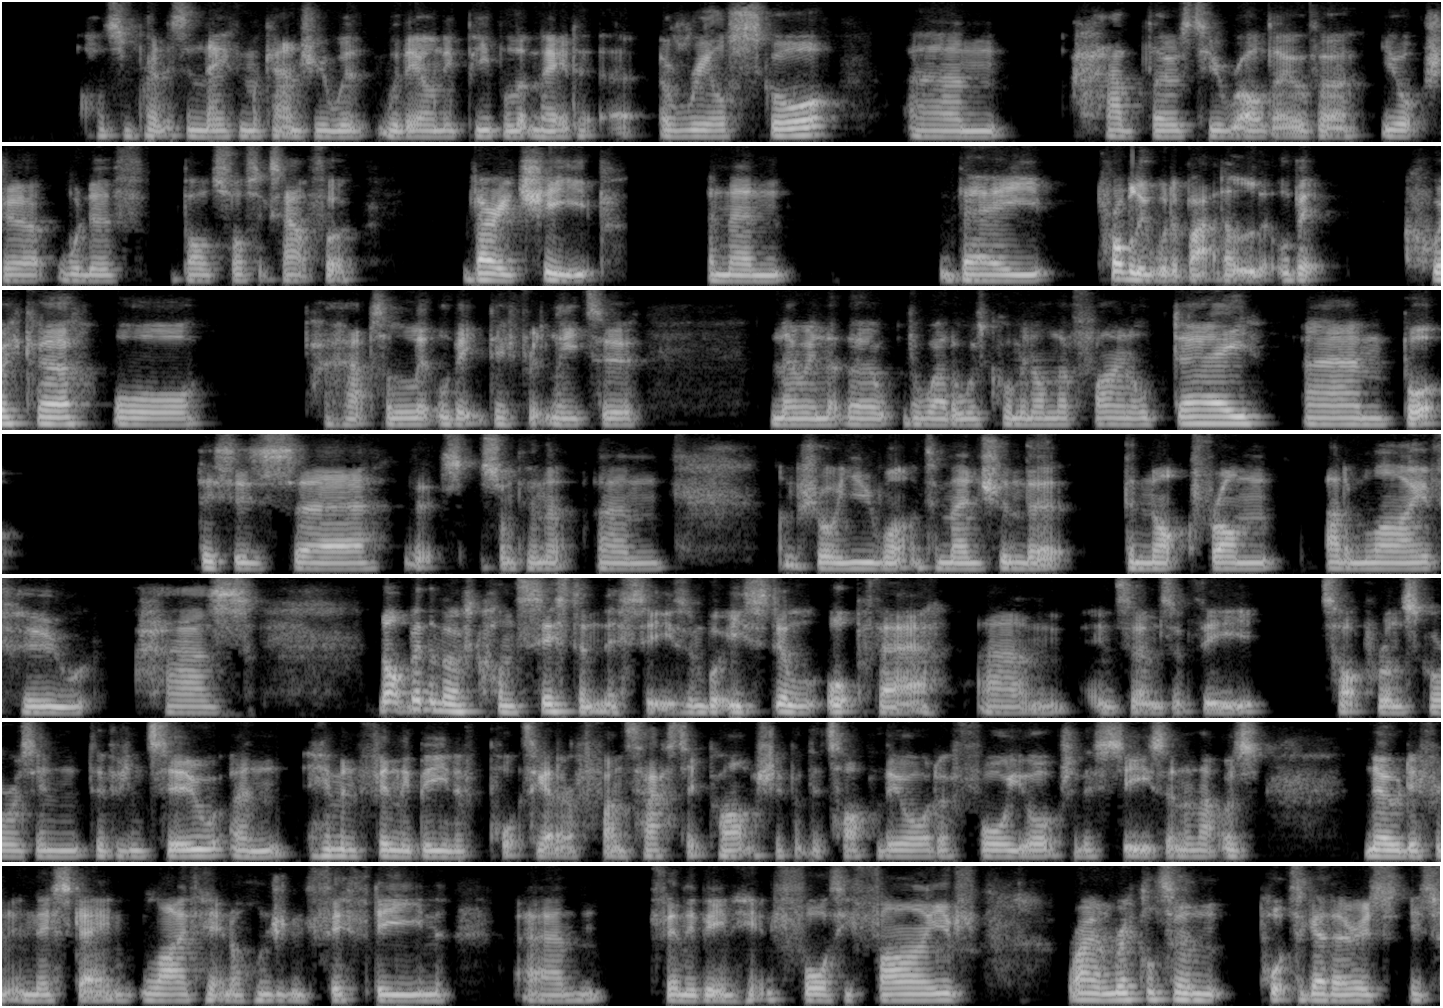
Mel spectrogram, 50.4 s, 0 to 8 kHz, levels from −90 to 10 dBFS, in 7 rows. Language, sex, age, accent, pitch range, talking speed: English, male, 20-39, British, 125-135 Hz, 175 wpm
